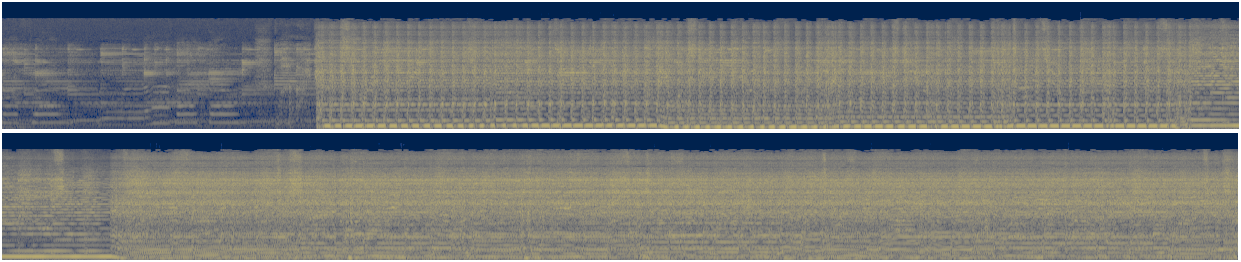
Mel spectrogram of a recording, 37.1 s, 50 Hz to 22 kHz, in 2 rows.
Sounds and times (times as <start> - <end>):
Music: 0.0 - 37.0.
